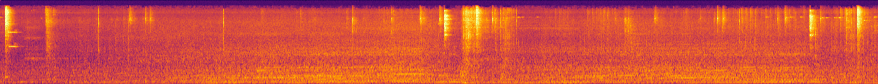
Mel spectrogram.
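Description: City bus's diesel engine pulling away from a traffic light and accelerating, heard from inside the cabin, getting louder over the first several seconds and then running steadily. A few short clicks and knocks from the bus body come through, one near the start and a louder one about nine seconds in.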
